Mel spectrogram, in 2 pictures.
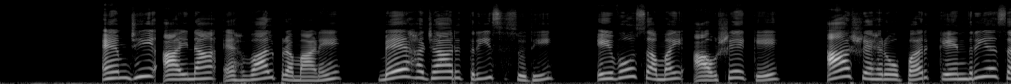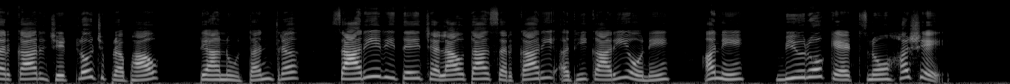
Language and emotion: Gujarati, neutral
